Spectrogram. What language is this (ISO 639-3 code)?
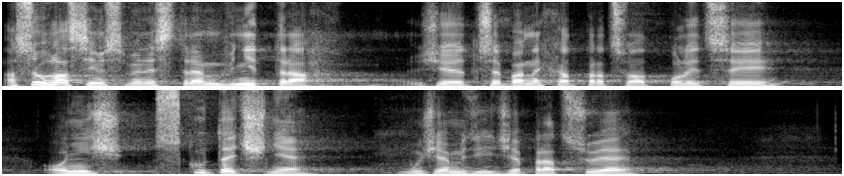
ces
